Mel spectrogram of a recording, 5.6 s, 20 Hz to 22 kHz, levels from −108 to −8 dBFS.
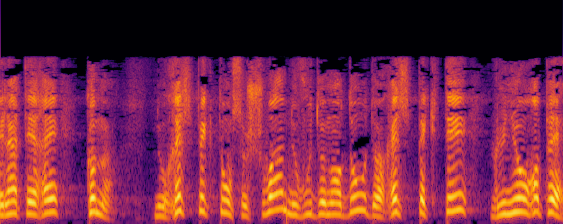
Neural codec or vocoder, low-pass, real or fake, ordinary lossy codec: none; none; real; none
